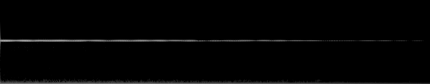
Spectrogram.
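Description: A single high bell-like ding sound effect ringing out and fading away, marking the end of the answer countdown and the answer reveal.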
